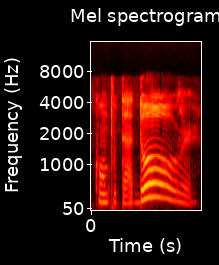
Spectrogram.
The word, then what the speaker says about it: computador: se tiver com dúvida computador a sílaba tônica foi a última o dor Então ela é uma palavra oxítona tá então vocês façam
